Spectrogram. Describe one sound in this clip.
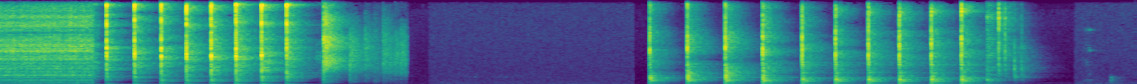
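A hammer strikes a metal punch in quick, ringing blows.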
